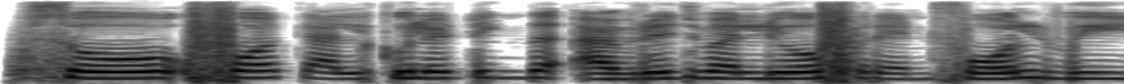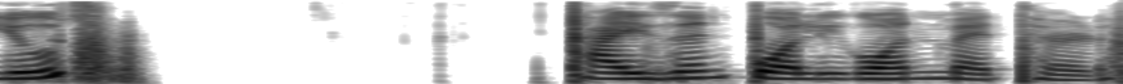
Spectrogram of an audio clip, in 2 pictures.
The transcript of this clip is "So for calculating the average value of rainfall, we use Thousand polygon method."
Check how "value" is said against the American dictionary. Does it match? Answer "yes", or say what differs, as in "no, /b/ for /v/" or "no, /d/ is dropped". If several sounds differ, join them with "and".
yes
